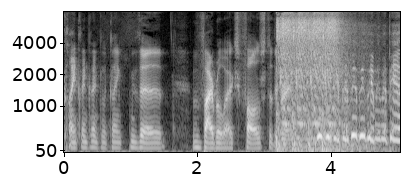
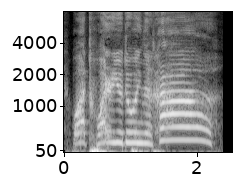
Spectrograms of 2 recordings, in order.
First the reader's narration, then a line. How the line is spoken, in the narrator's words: yelling, screaming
